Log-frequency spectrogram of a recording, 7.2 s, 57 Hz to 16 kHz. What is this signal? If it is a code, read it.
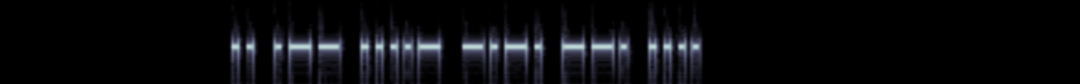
Morse code, heard as a keyed tone, about 25 wpm, 700 Hz. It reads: IW4CGH
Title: DXCC-100 Call Signs - 6 Characters - Repeated 3x - 25wpm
